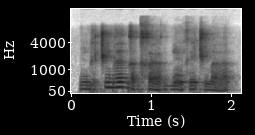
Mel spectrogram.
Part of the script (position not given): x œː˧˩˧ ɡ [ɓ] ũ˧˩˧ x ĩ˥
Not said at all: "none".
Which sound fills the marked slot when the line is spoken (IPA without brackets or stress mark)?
ɓ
